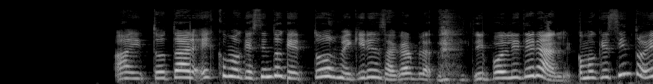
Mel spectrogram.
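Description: A speech recording with audio missing between chunks: five short skips at 1.90, 2.88, 3.85, 4.83 and 5.80 s, each dropping roughly 30 ms and butting the two sides together. The steady spacing likely reflects a chunked recorder losing audio at each one-second chunk boundary. A waveform shows abrupt joins there, and a spectrogram shows thin vertical seams.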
